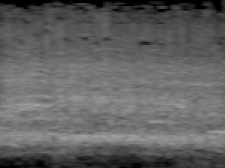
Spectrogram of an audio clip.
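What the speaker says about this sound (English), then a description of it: "And the crowd is chanting, "Bray's gonna kill you."" Wrestling arena crowd chanting in unison at a championship title defense, a steady, dense roar of many voices filling the space without break.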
